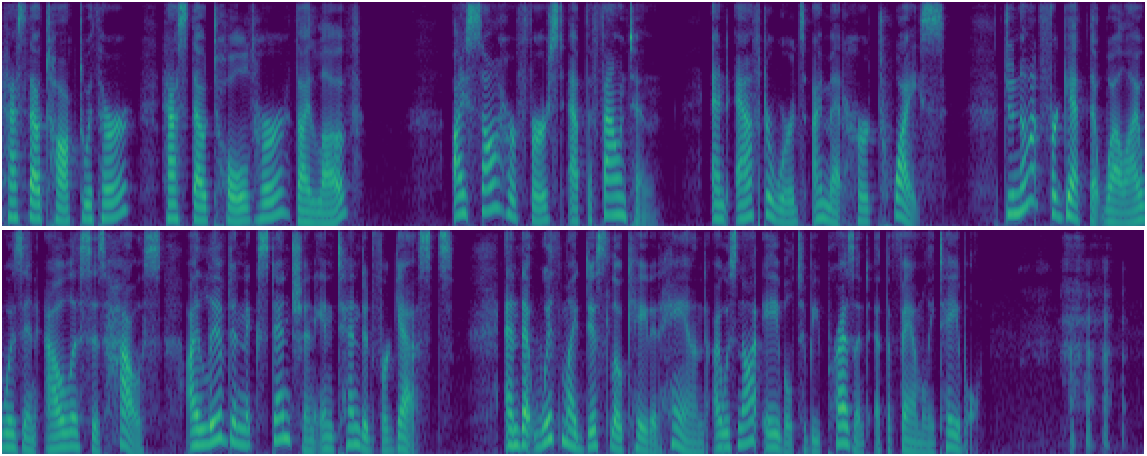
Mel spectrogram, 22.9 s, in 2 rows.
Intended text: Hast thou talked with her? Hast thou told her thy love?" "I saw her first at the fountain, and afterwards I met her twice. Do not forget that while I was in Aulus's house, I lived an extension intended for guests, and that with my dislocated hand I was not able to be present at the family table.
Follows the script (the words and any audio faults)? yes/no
no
